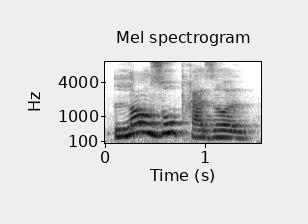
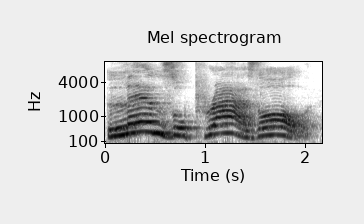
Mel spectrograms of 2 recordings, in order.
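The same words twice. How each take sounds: First: The word is pronounced the French way. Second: The word is pronounced the English way. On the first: "on dit lansoprazole" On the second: "C'est quand c'est dit en anglais que c'est plutôt cocasse"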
